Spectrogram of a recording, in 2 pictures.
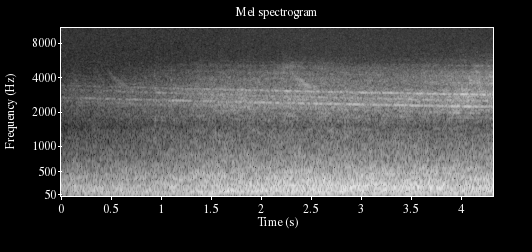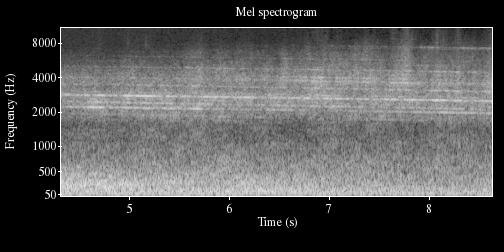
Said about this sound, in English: The plane landed in Jakarta, Indonesia.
